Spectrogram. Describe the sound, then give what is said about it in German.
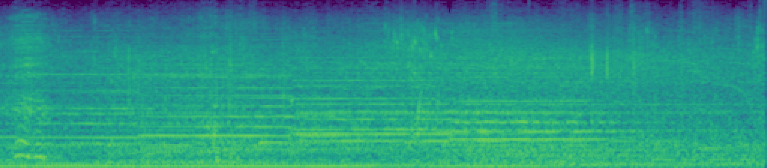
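A small spherical submarine surfacing in a lake and moving toward the shore, pushing farther out of the water: a steady low engine rumble with a droning mechanical whine and water churning, holding constant before easing slightly near the end. “Ein kugelförmiges Objekt näherte sich Meter für Meter dem Ufer und schob sich dabei immer weiter aus dem Wasser.”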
